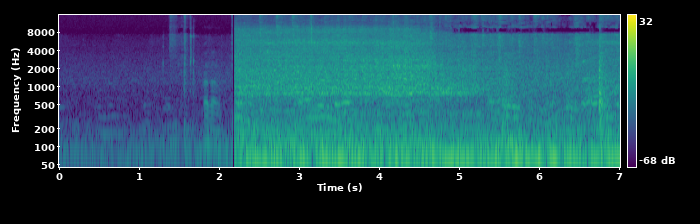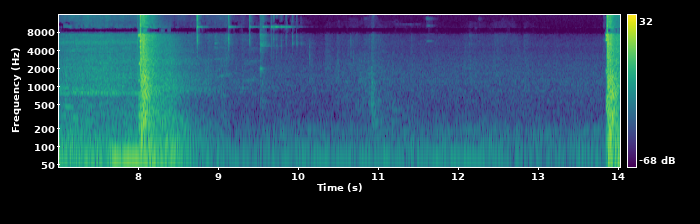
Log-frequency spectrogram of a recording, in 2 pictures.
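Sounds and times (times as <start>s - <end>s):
low rumble: 2.2s - 9.2s
gunshot: 8.0s - 8.7s.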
